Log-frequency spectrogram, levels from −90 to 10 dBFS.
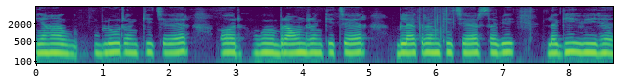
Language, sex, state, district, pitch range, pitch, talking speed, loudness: Hindi, female, Uttar Pradesh, Etah, 195-205 Hz, 200 Hz, 130 wpm, -14 LUFS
